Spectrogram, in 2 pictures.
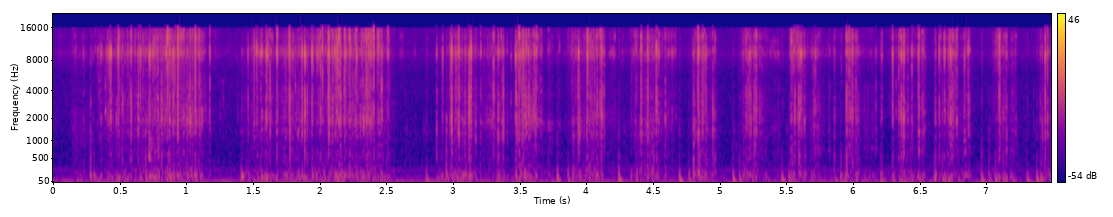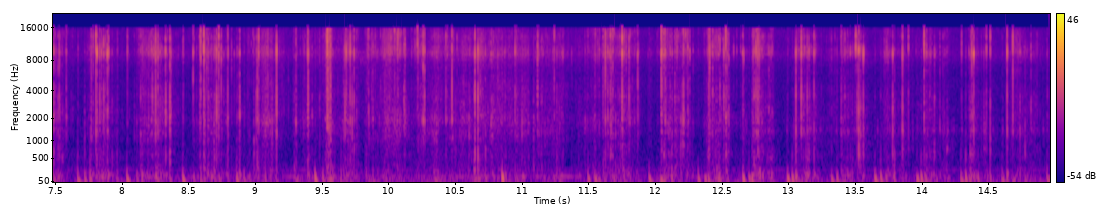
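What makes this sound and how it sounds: A round crocheted yarn pad with a rainbow pattern and white edge, held in one hand, is scratched with long pink nails. Rapid, dense scratching produces a steady rasping and crackling texture, with bright fibrous detail over a low rumble, and the scratches run together closely for the whole clip.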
